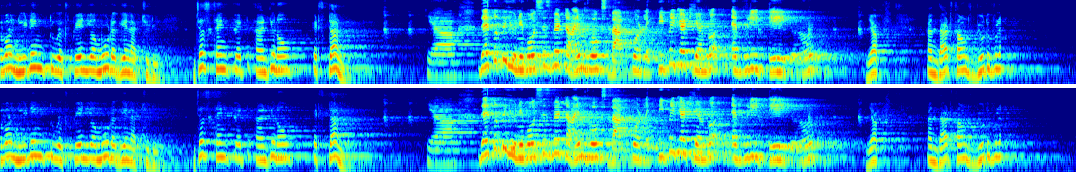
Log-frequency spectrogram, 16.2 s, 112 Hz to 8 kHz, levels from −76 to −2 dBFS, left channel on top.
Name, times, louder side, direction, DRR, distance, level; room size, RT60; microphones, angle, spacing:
voice 1, 0.0-2.5 2.9-4.4 4.7-5.3 13.0-13.6 13.9-15.0, left 3 dB, 45° left, 9 dB, 0.5 m, -26 dB
voice 2, 6.4-12.2, left 2 dB, 20° left, 2 dB, 1.5 m, -24 dB
24.0 x 14.0 x 7.9 m, 2.3 s
head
